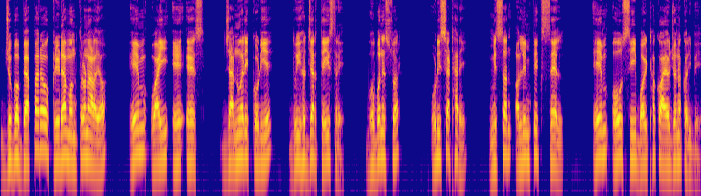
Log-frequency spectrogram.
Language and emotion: Odia, neutral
